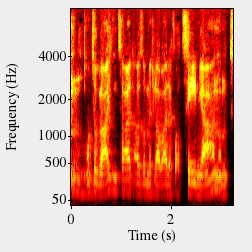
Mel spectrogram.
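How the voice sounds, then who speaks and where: The sound is dry and close with no echo, and the talking goes at a moderate speed. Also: man. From Münster area, Westphalia, Germany. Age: 50s. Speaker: hearing aid industry executive. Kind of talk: casual interview.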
